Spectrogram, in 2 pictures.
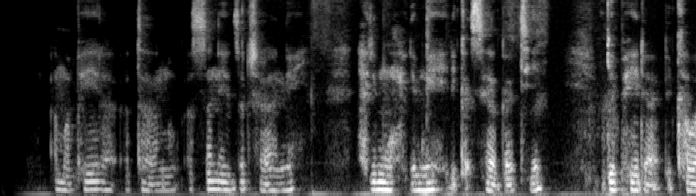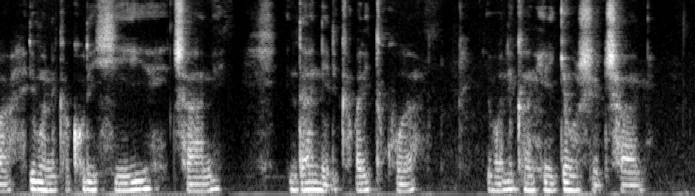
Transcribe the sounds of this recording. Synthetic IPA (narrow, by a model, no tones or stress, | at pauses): amapʰeɾaːtʰaːnuasane̞ːzat͡ʃaːne̞ | haɾimŋo̞ɾimŋe̞ɾikʰasehaɡatʰiː | ɾɟo̞pʰeɾaɾikʰaβaɾiβo̞ne̞kʰakʰoɾihijet͡ʃaːne̞ | indaneɾikʰḁβaɾitʰu̥kʰuɾa | ɾiβo̞ne̞kʰaŋ̥hiɾiɾɟo̞ːʃet͡ʃaːne̞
